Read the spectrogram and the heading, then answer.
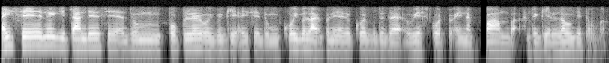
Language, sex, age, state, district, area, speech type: Manipuri, male, 30-45, Manipur, Chandel, rural, conversation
